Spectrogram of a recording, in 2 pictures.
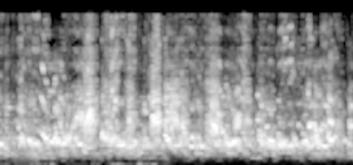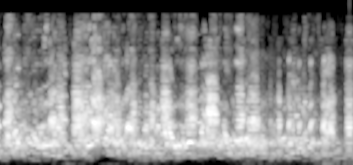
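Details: Budgerigar breeding pairs, many birds calling at once in a continuous wall of buzzy, warbling high chatter, with some low knocking sounds early on.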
